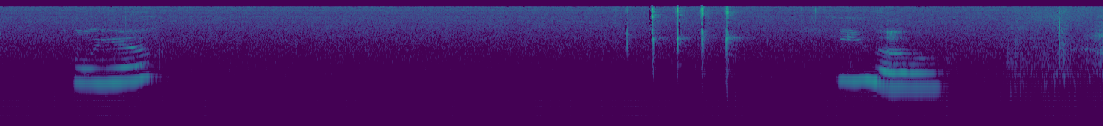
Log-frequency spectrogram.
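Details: Ilo, a female Munchkin cat lounging indoors at home and starting to talk: two clear tonal meows several seconds apart, each rising then dropping, with a few soft clicks and taps between them in a quiet room.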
